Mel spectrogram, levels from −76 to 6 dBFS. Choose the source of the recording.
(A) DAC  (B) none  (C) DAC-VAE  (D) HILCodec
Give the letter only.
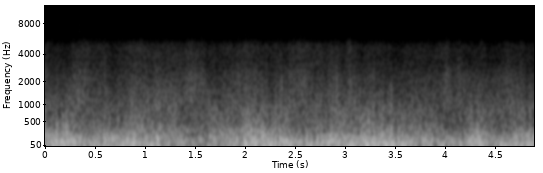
B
